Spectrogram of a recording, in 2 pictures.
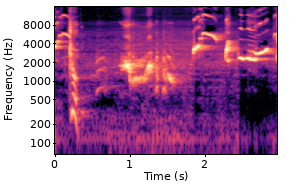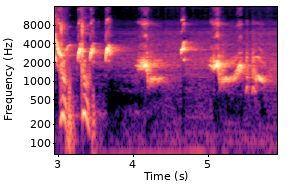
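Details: White-rumped shama (murai batu), a full song rich in varied phrases, dated 15 March 2021, its sharp voice stirring rival birds to answer: warbled whistles, buzzy trills and steep downward-sweeping notes in rapid bursts, with a faint low hum beneath.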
